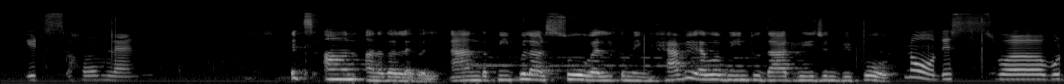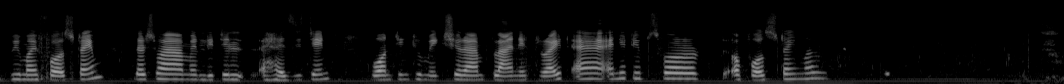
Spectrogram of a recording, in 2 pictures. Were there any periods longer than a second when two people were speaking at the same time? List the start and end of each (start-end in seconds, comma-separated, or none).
none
